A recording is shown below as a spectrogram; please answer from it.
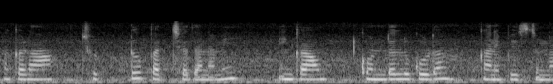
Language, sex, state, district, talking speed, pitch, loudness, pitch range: Telugu, female, Andhra Pradesh, Annamaya, 75 wpm, 235 Hz, -18 LUFS, 230-245 Hz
